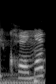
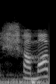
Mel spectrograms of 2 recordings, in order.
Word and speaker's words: ক্ষমা: আমি শিরদর্ণ বসম্মভূত বললাম খিয়র উচ্চারণ বাংলার খ এর মত হলেও খিয়র উচ্চারণ সংস্কৃততে স এর মত উচ্চারণ হয় যেমন আমরা কখনোই ক্ষমা প্রার্থনা মন্ত্র বলি না সংস্কৃততে আমরা এটিকে বলি ক্ষমা প্রার্থনা মন্ত্র সংস্কৃতে খিয়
